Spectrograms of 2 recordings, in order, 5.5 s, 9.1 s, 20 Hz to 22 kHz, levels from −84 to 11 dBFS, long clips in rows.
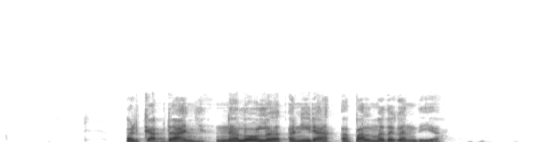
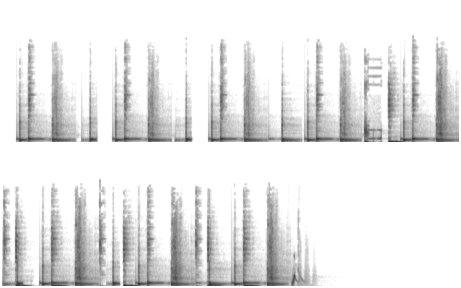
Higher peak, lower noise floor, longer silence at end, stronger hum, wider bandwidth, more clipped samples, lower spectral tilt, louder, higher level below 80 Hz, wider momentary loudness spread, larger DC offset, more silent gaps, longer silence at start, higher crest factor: about the same, -2 dBFS vs 0 dBFS; second, -73 dBFS vs -79 dBFS; second, 1.15 s vs 1.55 s; neither; second, 7.2 kHz vs 16 kHz; neither; first, -8 dB/octave vs -4 dB/octave; about the same, -18 LUFS vs -18 LUFS; second, -62 dBFS vs -26 dBFS; first, 10 LU vs 6 LU; neither; second, none vs 0.96-1.09 s, 1.91-2.05 s; first, 1.25 s vs 0.15 s; about the same, 16 dB vs 18 dB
